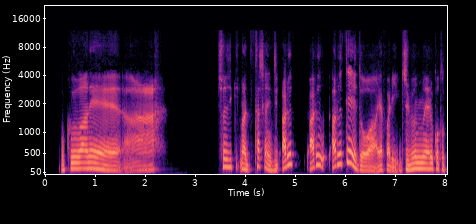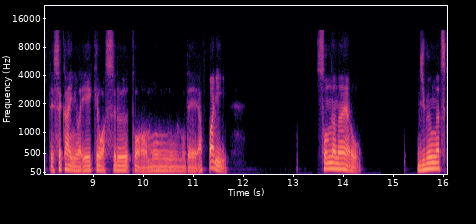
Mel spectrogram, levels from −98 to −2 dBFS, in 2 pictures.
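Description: No technical faults can be heard anywhere in the recording. Nothing in the signal draws attention at any point in the speech.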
